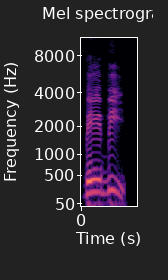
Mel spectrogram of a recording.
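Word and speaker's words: baby: लिए बिल्कुल आसन होगा जब ए दो सिलेबस वाले शब्द के अंत में होता है तो आम तोर पर इसका साउंड आई होता है ठीक है सबसे पहले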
